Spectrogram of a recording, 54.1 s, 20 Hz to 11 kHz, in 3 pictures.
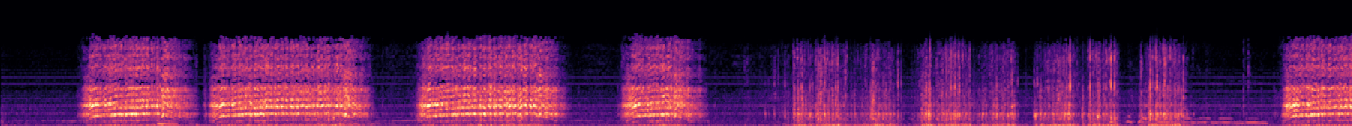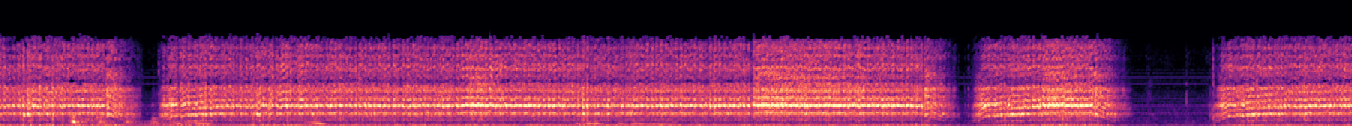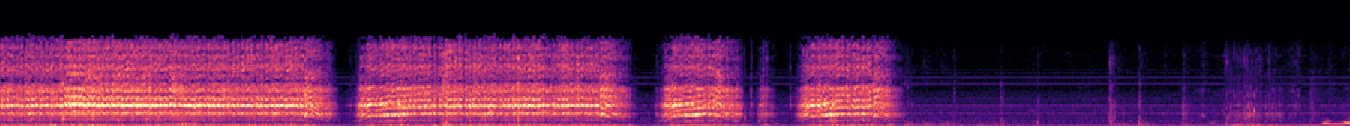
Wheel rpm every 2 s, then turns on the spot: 40, 110, 80, 100, 50, 20, 20, 20, 40, 130, 120, 160, 160, 160, 160, 100, 60, 120, 160, 160, 100, 160, 70, 70, 10, 0, 0.
10-16 48-50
